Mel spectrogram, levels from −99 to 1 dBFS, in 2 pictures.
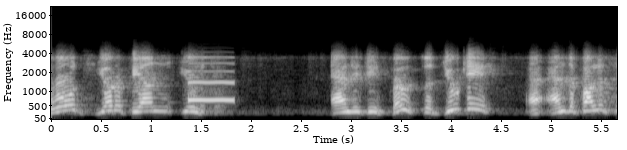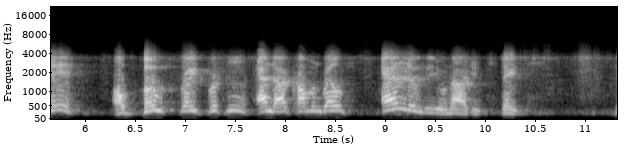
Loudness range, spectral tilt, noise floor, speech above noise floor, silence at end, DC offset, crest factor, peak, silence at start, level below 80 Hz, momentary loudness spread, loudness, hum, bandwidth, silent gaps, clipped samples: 2 LU; 2 dB/octave; -65 dBFS; 44 dB; 0.3 s; under 0.1%; 20 dB; -2 dBFS; 0 s; under -90 dBFS; 10 LU; -21 LUFS; none; 5.2 kHz; none; under 0.1%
